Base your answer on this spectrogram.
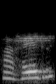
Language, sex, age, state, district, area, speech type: Kannada, female, 18-30, Karnataka, Gadag, urban, conversation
